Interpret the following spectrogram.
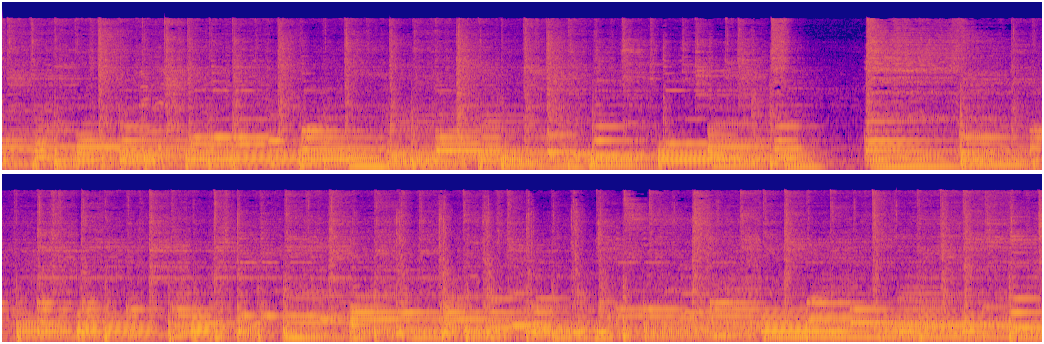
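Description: Live jazz trio of electric bass, drum kit and keyboard playing. The band drops out for a moment about eight seconds in, then comes straight back in together.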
